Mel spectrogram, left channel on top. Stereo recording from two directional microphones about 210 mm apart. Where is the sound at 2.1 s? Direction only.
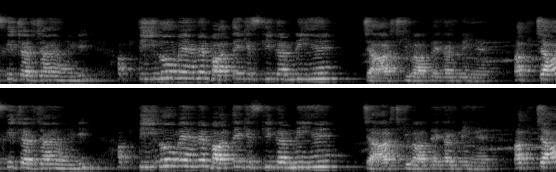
15° left (ahead or behind).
